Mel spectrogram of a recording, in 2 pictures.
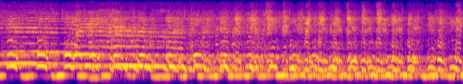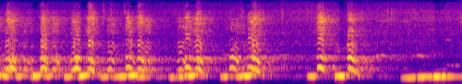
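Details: Loud siamang calling at Japan Monkey Centre, a continuous run of booming low notes mixed with fast upward-sweeping yelps, fading into short separate bursts near the end.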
